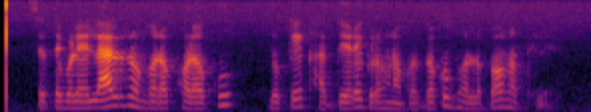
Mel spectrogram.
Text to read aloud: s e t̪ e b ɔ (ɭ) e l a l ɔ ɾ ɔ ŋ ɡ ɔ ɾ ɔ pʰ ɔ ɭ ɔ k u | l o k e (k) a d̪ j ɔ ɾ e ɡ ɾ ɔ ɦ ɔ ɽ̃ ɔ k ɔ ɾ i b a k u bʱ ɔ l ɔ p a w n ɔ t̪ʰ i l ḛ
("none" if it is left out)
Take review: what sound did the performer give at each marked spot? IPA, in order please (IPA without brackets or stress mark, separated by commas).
ɭ, kʰ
